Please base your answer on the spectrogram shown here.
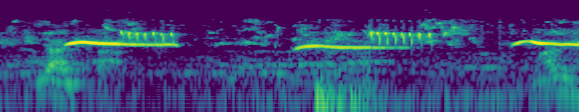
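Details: A female Prinia gives a long call used to lure males into singing: a high, drawn-out whistle breaks into a fast, buzzy trill of about eight notes, heard twice, with a faint low rumble between phrases.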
